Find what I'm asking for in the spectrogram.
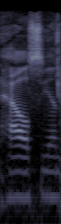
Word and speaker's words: Halcyon: Halcyon, H-A-L-C-Y-O-N.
